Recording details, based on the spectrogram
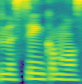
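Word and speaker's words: mesenchymal: There are messenymal stem cells. Some people pronounce it messenal stem cells.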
